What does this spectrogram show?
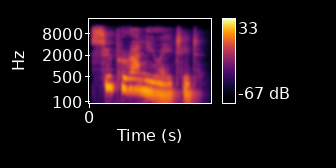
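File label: "superannuated", English, uk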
